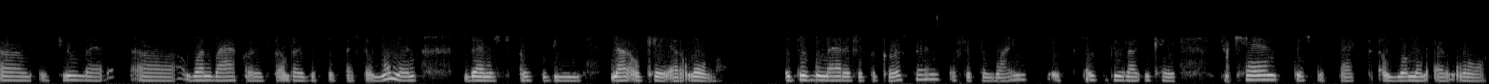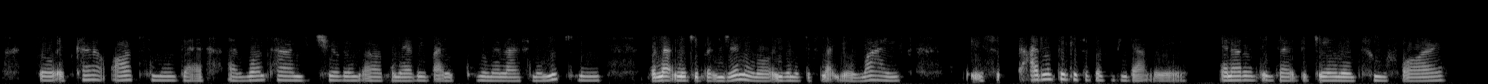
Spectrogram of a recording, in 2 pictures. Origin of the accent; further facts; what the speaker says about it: Italy; I'm actually from Italy, Italian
